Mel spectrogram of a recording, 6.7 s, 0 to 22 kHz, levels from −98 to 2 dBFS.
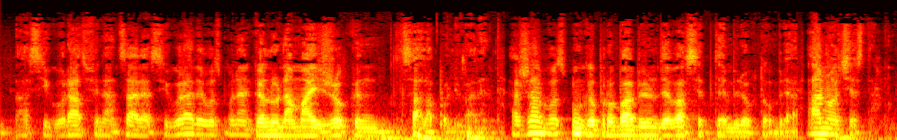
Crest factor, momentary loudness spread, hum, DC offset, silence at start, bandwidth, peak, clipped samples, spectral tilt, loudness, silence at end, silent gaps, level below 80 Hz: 18 dB; 10 LU; none; under 0.1%; 0 s; 14.5 kHz; 0 dBFS; under 0.1%; -6 dB/octave; -19 LUFS; 0 s; none; -32 dBFS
